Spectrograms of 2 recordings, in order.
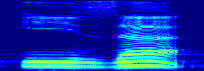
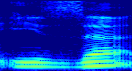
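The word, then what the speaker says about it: إذا: pertama ini yang pertama pengucapan huruf dza Saya sering-sering ulang karena memang selalu terjadi dibacanya idza bukan Iza tetapi idza ujung lidah dengan ujung gigi seri atas Jadi bukan Iza tetapi idza itu yang pertama yang kedua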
